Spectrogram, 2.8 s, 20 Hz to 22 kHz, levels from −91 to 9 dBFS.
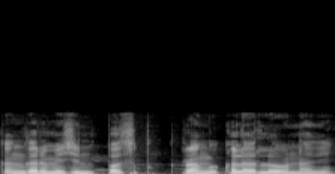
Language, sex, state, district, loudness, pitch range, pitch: Telugu, male, Telangana, Mahabubabad, -18 LUFS, 90-95 Hz, 90 Hz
